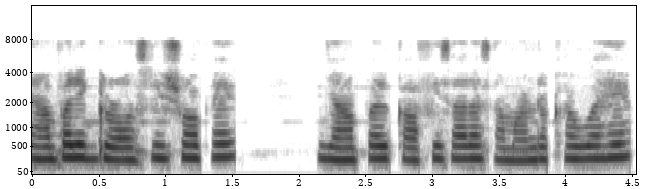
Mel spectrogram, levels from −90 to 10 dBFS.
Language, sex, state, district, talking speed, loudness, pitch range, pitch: Hindi, female, Delhi, New Delhi, 170 wpm, -17 LUFS, 245-275 Hz, 255 Hz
